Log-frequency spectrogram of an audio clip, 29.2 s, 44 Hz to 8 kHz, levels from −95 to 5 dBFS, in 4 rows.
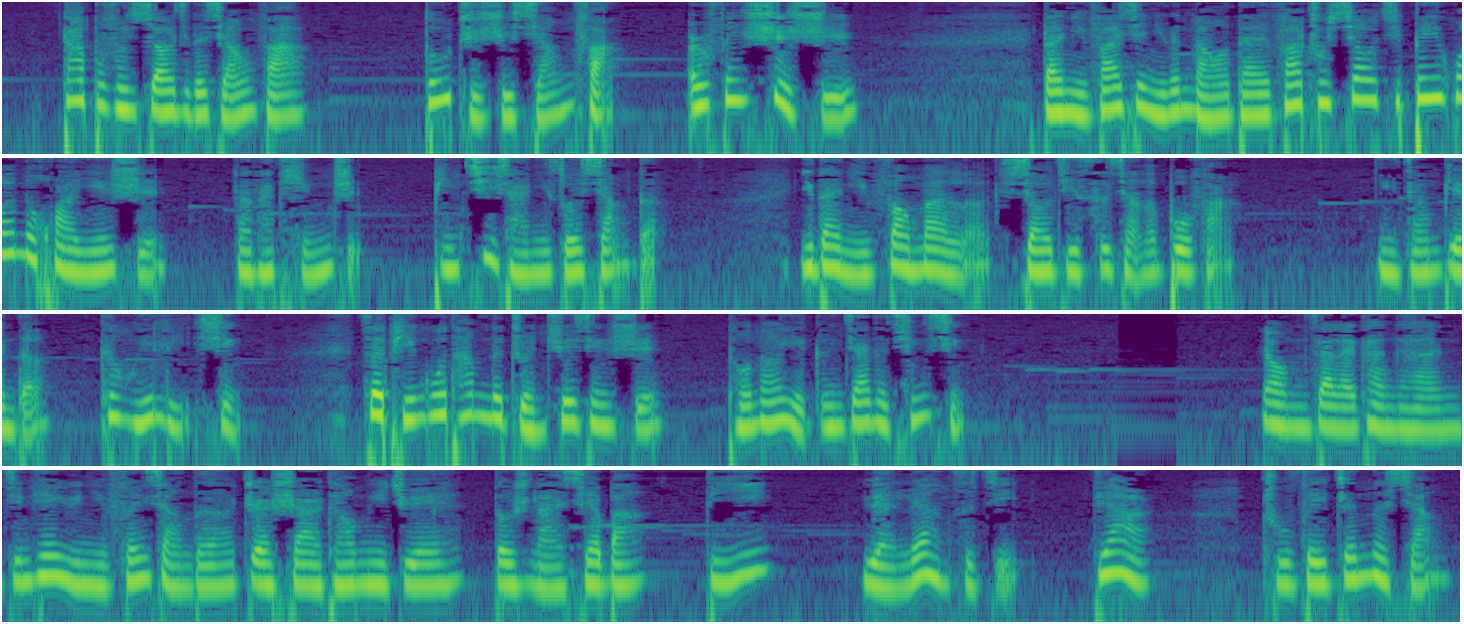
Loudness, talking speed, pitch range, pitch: -19 LUFS, 255 characters per minute, 165-200 Hz, 180 Hz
